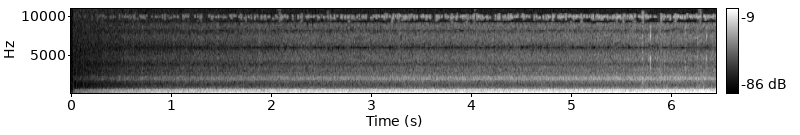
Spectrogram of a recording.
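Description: Cabin sound of a 2014 Chevy Cruze's 2.0-litre single-turbo diesel on the move: a low engine and road rumble that fades in over the first couple of seconds and then runs steadily.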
